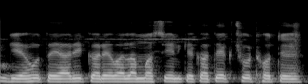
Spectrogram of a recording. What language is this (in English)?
Maithili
